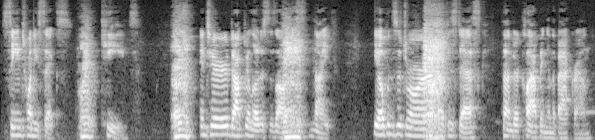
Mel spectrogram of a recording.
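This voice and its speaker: A man's voice: medium pitch, lively intonation, normal speed, background noise. A man reading screenplay stage directions as the narrator of a table read.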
